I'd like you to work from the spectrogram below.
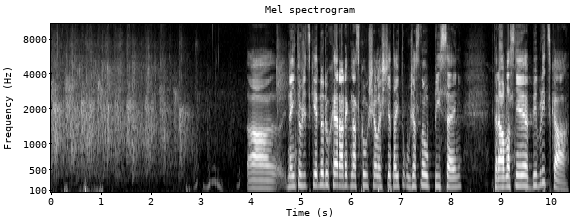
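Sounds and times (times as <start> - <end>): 
crowd applauding musicians: 0.0 - 3.4
low murmurs: 0.0 - 4.4
speech: 3.9 - 10.3.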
